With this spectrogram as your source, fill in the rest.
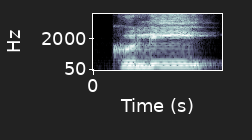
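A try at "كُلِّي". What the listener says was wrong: একটু টেনে বলতে হবে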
